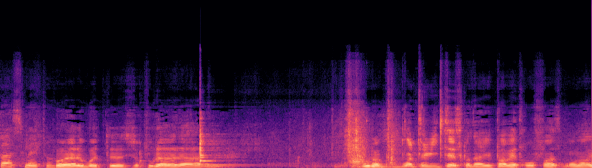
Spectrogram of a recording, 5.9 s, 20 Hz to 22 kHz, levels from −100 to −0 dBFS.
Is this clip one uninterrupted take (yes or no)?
yes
